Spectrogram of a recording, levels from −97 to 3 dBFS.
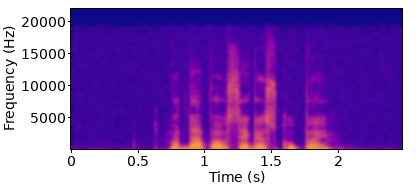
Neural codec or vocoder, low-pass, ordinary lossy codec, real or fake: none; 19.8 kHz; none; real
